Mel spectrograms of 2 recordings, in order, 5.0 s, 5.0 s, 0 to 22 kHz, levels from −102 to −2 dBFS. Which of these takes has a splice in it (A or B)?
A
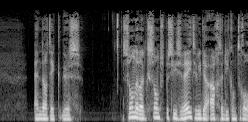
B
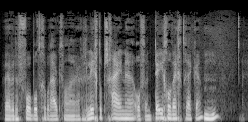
B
